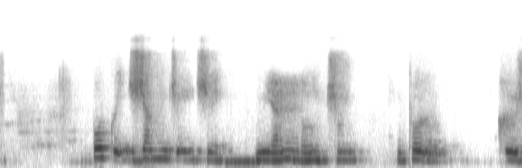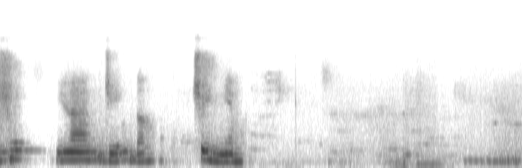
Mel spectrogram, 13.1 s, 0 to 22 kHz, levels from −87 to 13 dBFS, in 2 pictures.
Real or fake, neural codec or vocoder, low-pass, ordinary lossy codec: fake; codec, 16 kHz, 0.5 kbps, X-Codec, HuBERT features, trained on general audio; 7.2 kHz; Opus, 16 kbps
